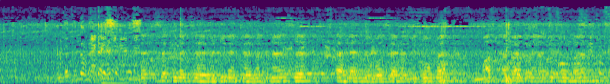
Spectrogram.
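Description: Men talk and greet each other close by.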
